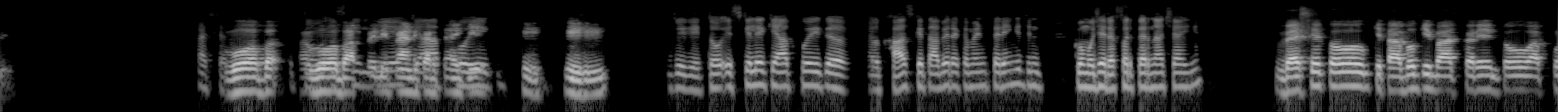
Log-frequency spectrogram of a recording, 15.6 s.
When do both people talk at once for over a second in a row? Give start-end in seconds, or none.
3.1-4.8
